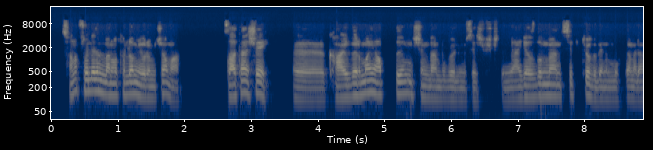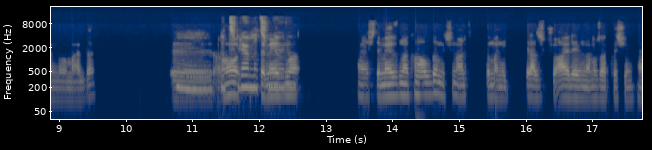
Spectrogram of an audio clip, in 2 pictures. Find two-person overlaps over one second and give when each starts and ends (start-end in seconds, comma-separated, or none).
11.3-12.5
